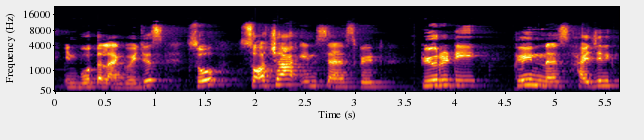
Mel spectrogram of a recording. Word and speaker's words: Saucha: So Socha in Sanskrit, purity, cleanness, hygienic principles, all those things in Sanskrit is spelled as Saucha, that is S-A-U-C-H-A, not S-W-A-T-C-H.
